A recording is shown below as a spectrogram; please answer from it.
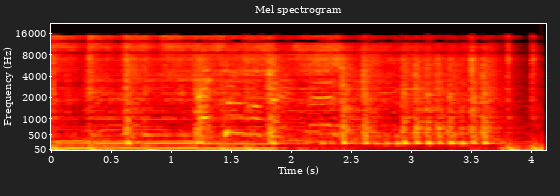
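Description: Live pop band playing with the drum kit to the fore: a heavy bass beat for about two seconds, then a drum build of quickening hits that leads into the next section.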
